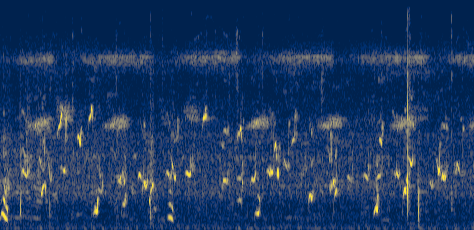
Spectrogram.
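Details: Titar, or partridge, from a breeding pair with chicks while the female feeds; brief clucking and chirping notes come every half second or so, some dropping in pitch, with faint rustling behind.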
